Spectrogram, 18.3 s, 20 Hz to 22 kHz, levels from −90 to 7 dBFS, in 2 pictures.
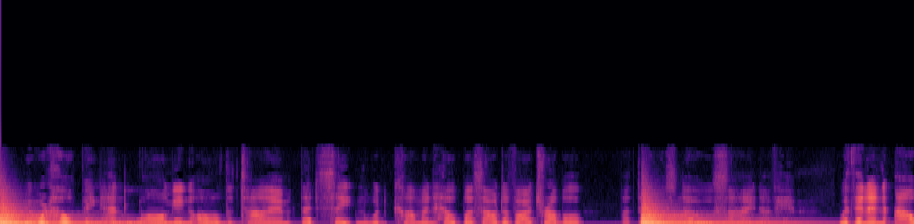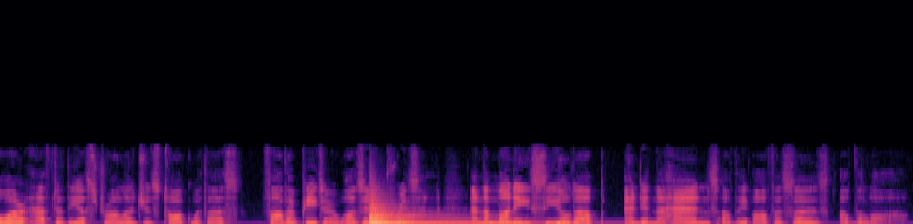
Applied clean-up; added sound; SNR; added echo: none; Drum; -1 dB; none.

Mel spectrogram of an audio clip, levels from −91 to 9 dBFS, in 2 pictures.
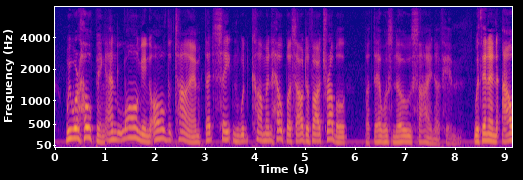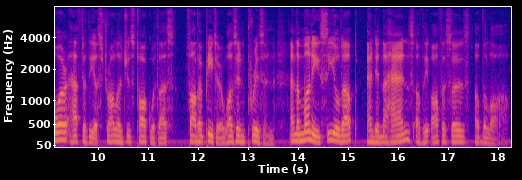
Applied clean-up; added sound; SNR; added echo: none; none; none; none.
